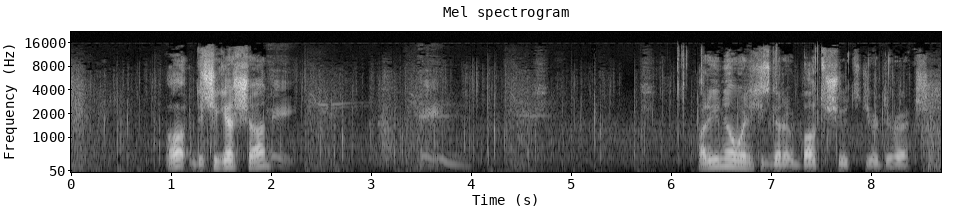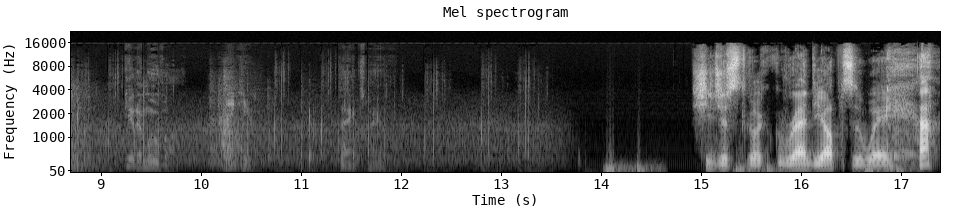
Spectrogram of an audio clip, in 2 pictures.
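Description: A young man talks with animation into a close headset microphone.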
